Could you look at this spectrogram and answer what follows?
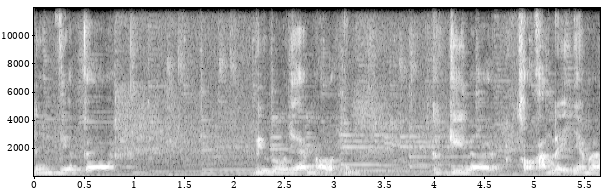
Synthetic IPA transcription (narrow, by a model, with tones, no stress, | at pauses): ne˧nvi˨˩ək̚ʔaː˨˩ | ɓi˧əwɗo˨˩t͡ɕɔ˧ʔɛ˧mnɔ̰˧˦jlaː˨˩kʊ̰˧˥˦ŋ͡m | kɨ˦˥kki˧laː˨˩xɔ˧˩xa˧nɗə˧˦jɲɛ˧maː˨˩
